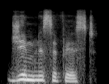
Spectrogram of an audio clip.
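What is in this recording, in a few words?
"gymnosophist", Indian English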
